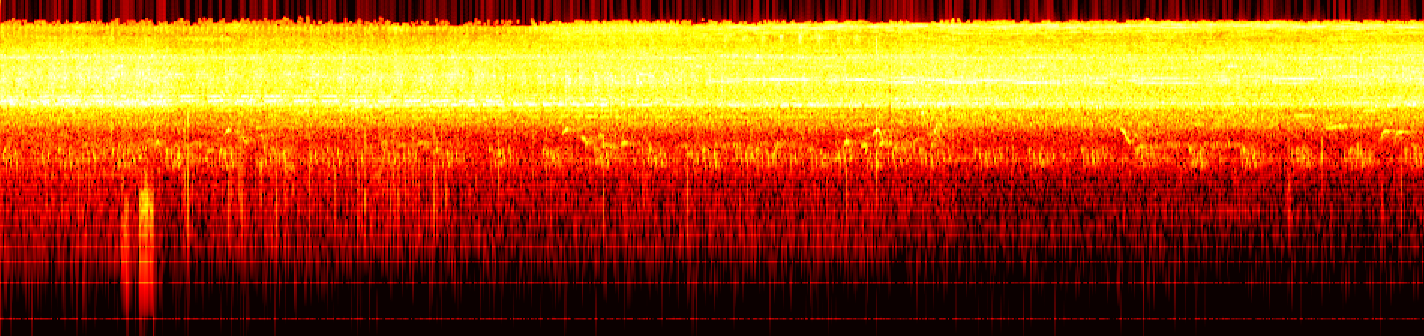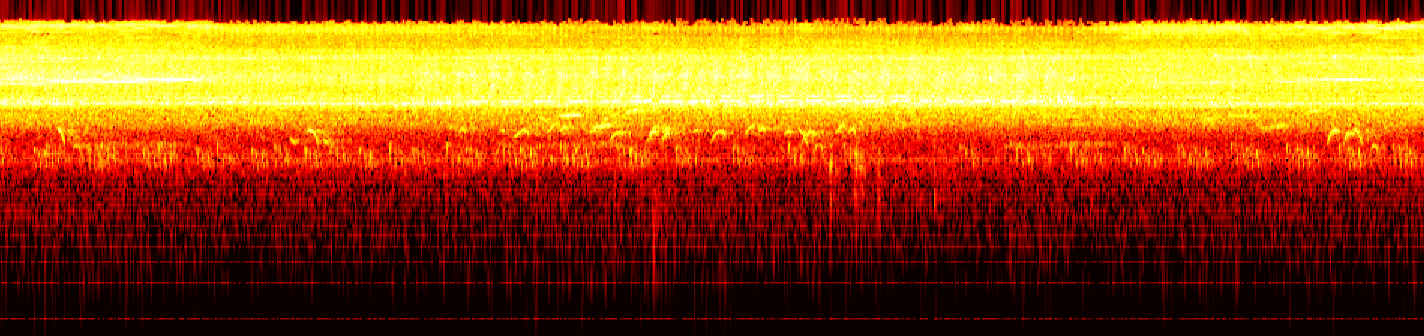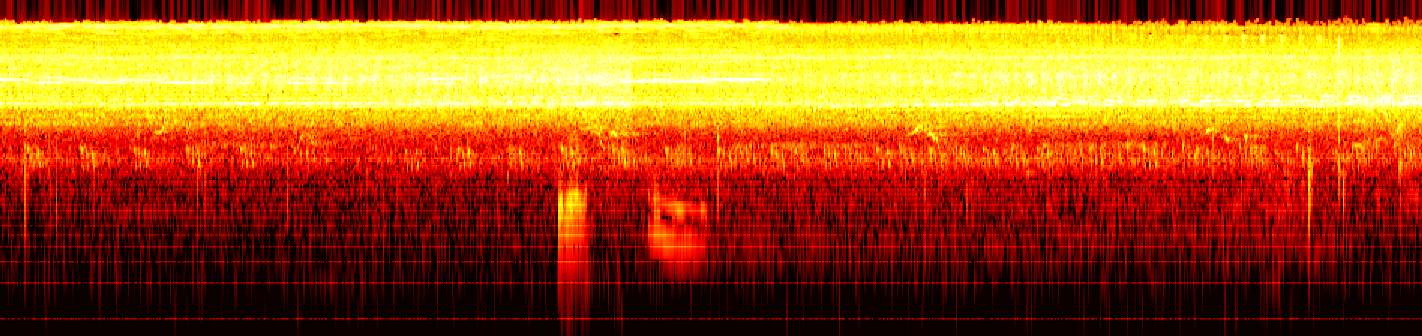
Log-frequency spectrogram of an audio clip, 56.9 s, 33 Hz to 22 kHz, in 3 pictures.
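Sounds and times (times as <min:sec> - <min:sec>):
short insect chirps: 0:00.0 - 0:56.9
shrill insect buzzing: 0:00.0 - 0:56.9.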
